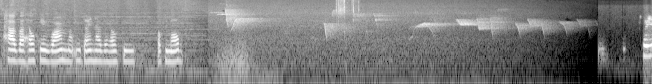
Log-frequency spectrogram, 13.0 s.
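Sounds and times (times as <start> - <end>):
light outdoor hiss: 0.0 - 11.2
bird calls sweeping down: 4.2 - 5.5, 6.4 - 11.0.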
